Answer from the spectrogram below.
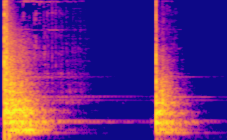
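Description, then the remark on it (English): Two sharp, loud hammer blows, about a second apart, each ringing briefly with a metallic tone before fading. “Ooh, and we hammer it down. You see what I'm doing?”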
